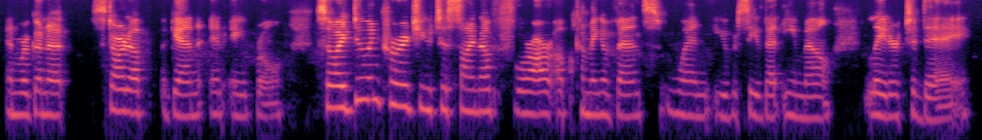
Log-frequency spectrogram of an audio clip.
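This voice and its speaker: A woman giving a spoken welcome as the host of an online program. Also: a little high. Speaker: event host introducing the program.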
